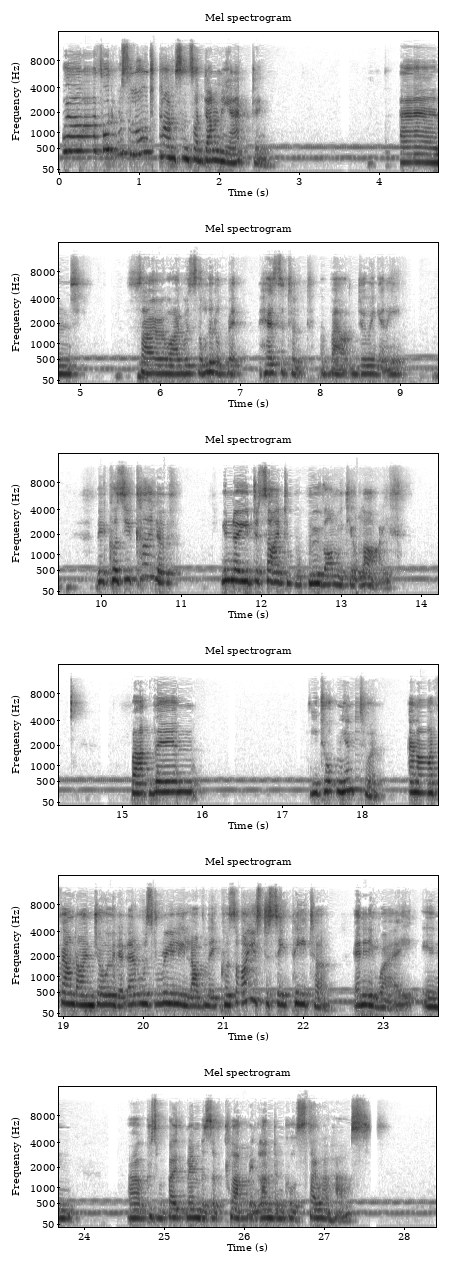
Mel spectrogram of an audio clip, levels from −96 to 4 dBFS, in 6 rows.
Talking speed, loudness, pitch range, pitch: 165 wpm, -18 LUFS, 175-270 Hz, 235 Hz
